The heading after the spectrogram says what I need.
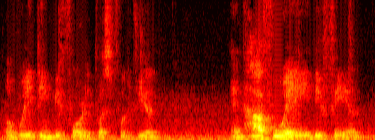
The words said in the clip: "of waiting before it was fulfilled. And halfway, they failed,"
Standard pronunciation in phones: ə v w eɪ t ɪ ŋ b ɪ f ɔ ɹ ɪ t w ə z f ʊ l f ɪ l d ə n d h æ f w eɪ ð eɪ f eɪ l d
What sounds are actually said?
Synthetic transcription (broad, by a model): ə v w eɪ t ɪ ŋ b ɪ f ɔ ɹ ɪ t w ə s f ʊ l f ɪ l d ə n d h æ f w eɪ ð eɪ f eɪ l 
